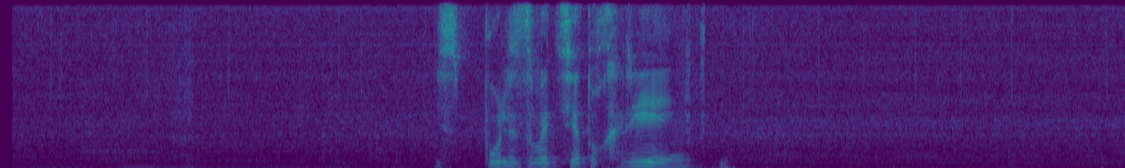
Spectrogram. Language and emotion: Russian, angry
